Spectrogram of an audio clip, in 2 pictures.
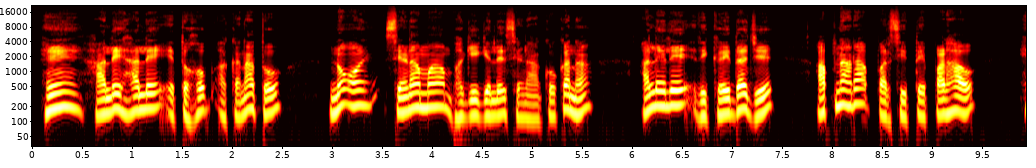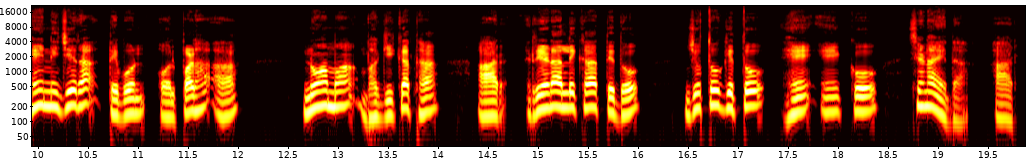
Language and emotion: Santali, neutral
